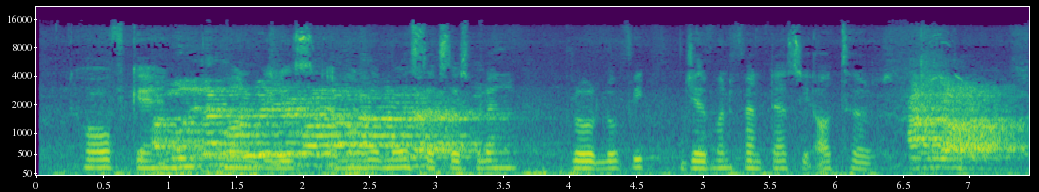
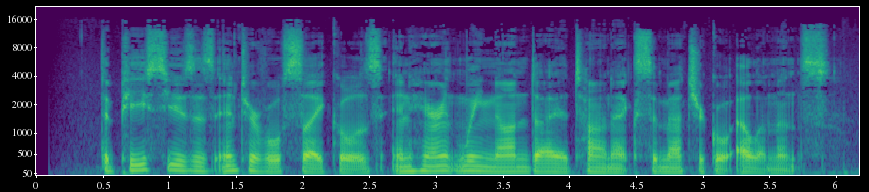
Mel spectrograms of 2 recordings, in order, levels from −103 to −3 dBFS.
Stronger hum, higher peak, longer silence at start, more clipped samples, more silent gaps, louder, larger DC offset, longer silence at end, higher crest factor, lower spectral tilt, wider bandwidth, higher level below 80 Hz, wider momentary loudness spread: neither; first, -2 dBFS vs -8 dBFS; second, 0.1 s vs 0.5 s; neither; neither; first, -15 LUFS vs -26 LUFS; neither; about the same, 0 s vs 0.1 s; about the same, 14 dB vs 18 dB; about the same, -5 dB/octave vs -4 dB/octave; second, 14.5 kHz vs 16.5 kHz; first, -30 dBFS vs -50 dBFS; first, 13 LU vs 4 LU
